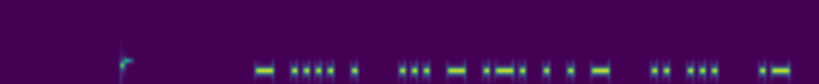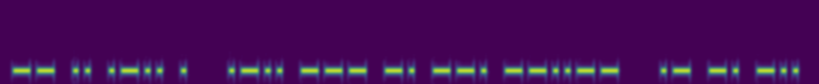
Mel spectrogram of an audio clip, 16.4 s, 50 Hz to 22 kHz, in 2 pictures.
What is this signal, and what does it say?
Morse code, heard as a keyed tone, about 20 wpm, 700 Hz. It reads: THE STREET IS A MILE LONG, AND
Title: Sentences from Top 1600 Words 20wpm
